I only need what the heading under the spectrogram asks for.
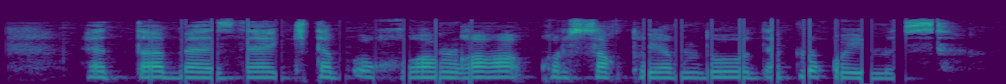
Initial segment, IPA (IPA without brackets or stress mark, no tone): h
